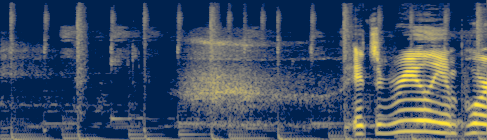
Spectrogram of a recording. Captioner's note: inhales; exhales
